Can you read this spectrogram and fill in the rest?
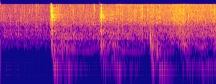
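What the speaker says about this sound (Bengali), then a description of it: "মশলা ভালো করে কষিয়ে নিই" Chili spice masala for a fish bharta frying and being stirred in a pan, a steady sizzle broken by three sharp scraping strokes of the spoon at even half-second intervals, close and clear.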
